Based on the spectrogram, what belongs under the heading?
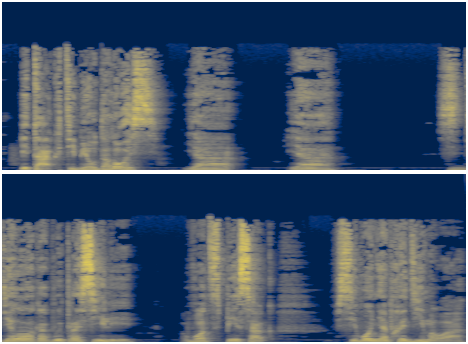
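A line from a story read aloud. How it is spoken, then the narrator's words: Timid. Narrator (Russian): робко сказала дакт тейп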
